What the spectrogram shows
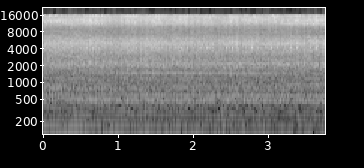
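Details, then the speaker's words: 2006 Mazda 6 petrol engine idling in cold weather with the engine cover off, after fixing noisy hydraulic lifters: smooth, even hum with no more ticking. "here's how my car sounds now uh no lifters no noise just a normal running engine"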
